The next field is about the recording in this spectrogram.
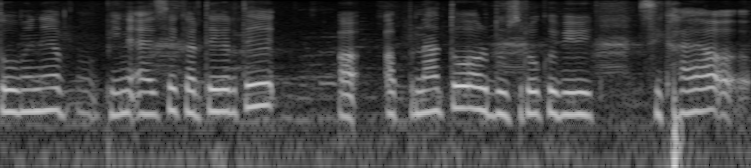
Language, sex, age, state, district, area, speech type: Hindi, female, 18-30, Uttar Pradesh, Varanasi, rural, spontaneous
